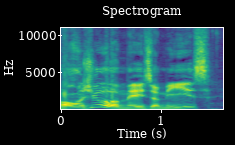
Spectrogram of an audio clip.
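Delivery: awful put-on French accent. Greeting viewers in French in honor of the Tour de France: awful French accent. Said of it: "forgive my awful accent".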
